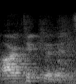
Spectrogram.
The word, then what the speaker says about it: articulate: This is as an adjective called, pronounced as articulate. If it is a verb, articulate. See? Yeah? Audible. Audible. Any? You can listen to it. As an adjective, the pronunciation is articulate, not articulate. Articulate is the verb.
